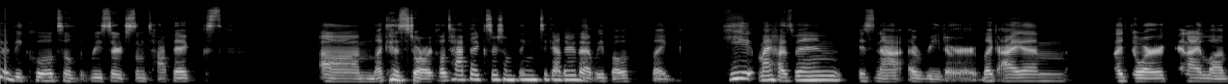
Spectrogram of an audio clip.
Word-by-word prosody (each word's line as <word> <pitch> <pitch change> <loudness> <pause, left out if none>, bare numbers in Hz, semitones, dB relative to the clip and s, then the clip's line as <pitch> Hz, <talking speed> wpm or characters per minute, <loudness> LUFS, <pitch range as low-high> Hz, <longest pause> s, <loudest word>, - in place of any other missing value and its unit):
it 315 - -1
would 265 - +1
be 170 -3 -4
cool 170 -1 0
to 155 -4 -4
research 155 -1 0
some 155 -1 -1
topics, 150 +2 -4 1.0
um, 140 -1 -3
like 150 +3 -3
historical 190 -7 +3
topics, 225 +2 0
or 220 - +2
something, 215 0 +3
together 215 -1 +1
that 195 - +2
we 155 0 -5
both 145 0 -4 0.2
like. - - -5 0.5
He 265 +1 +3
my 205 +1 +4
husband 200 +2 +2
is 155 -2 -6
not 135 -2 +1
a 150 - -1
reader. 130 -3 -3
Like, 160 +1 0
I 155 0 +5
am 160 0 -3 0.5
a 165 - +4
dork, 150 -2 +3 0.2
and 155 -1 +5
I 150 - +2
love 135 -2 -3
160 Hz, 165 wpm, -23 LUFS, 150-205 Hz, 1.0 s, I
